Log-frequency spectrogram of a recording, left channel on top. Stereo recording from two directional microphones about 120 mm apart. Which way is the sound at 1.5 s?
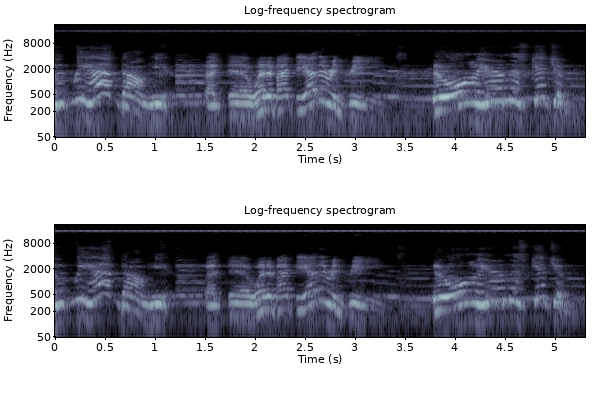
35° left (ahead or behind).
